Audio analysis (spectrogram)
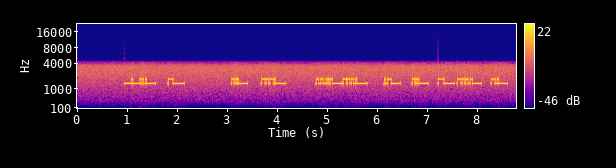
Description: TTY/TDD text telephone tones (45.45 baud Baudot), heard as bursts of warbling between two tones, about 400 Hz shift, 1600 Hz centre. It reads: FOR HIS PART IN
